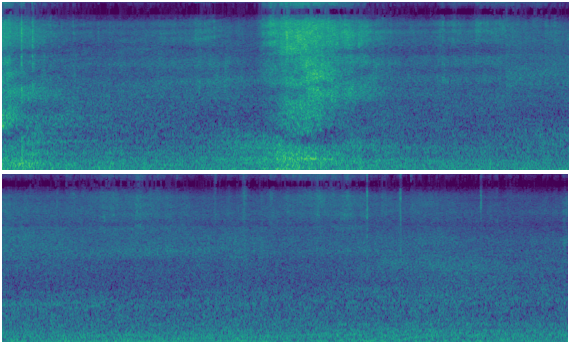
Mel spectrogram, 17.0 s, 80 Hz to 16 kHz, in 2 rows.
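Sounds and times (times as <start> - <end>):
traffic noise: 0.0 - 17.0.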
